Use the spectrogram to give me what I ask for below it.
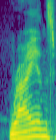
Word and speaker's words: Ryannes: Ryan's Vintage, let me spell that, R-Y-A-N-N-E-S, Vintage, and that's all one word.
